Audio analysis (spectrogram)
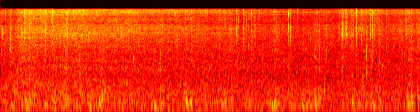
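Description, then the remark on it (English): Water boils steadily on a Solo Stove camp stove, a dense, irregular stream of bubbling pops and gurgles over a constant hiss, moderately loud and unbroken throughout, with no one speaking. “You can hear the water boiling now. I'm on the solo stove.”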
